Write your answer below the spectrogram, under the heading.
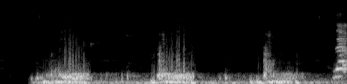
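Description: Heartbeats at about 56 a minute with a loud whooshing murmur over each beat, a left ventricular outflow obstruction murmur.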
